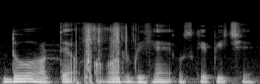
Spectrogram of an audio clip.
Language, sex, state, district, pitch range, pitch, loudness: Hindi, male, Uttar Pradesh, Lucknow, 100-110 Hz, 105 Hz, -17 LUFS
